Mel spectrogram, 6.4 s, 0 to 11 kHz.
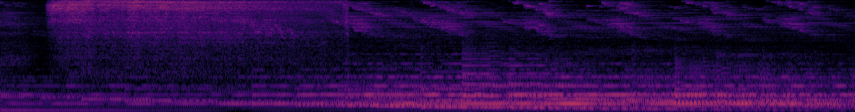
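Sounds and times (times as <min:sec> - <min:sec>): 
person hissing through teeth like a snake: 0:00.0 - 0:02.6
music: 0:00.0 - 0:06.3.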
